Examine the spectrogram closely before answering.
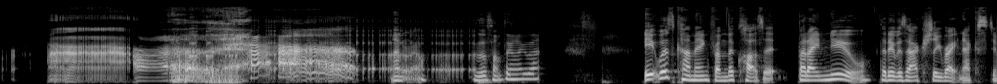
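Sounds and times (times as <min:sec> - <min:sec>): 
voice imitating low growl: 0:00.0 - 0:04.9
speech: 0:03.9 - 0:05.4, 0:06.4 - 0:09.9.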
